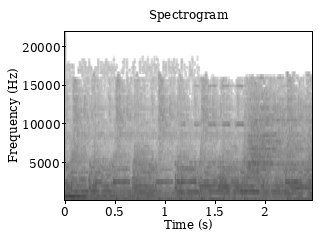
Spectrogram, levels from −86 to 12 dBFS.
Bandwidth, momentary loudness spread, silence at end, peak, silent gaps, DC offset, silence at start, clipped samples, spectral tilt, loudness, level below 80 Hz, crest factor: 18.5 kHz; 2 LU; 0 s; -6 dBFS; none; under 0.1%; 0 s; under 0.1%; -3.5 dB/octave; -20 LUFS; -28 dBFS; 14 dB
